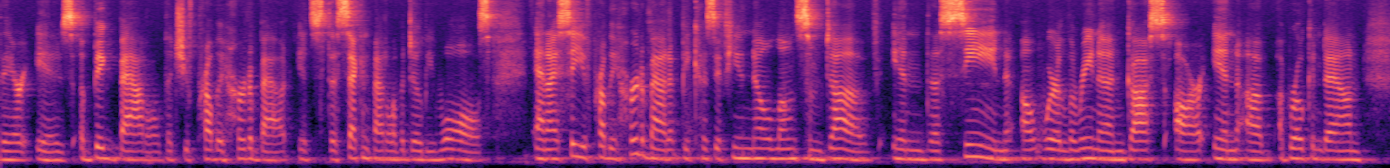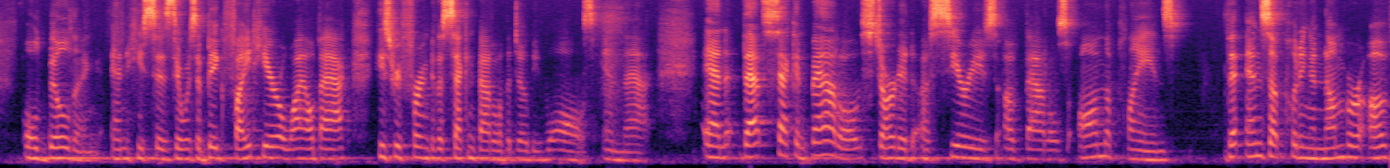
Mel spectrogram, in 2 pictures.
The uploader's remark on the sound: Recorded live at the Massachusetts Historical Society in Boston.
